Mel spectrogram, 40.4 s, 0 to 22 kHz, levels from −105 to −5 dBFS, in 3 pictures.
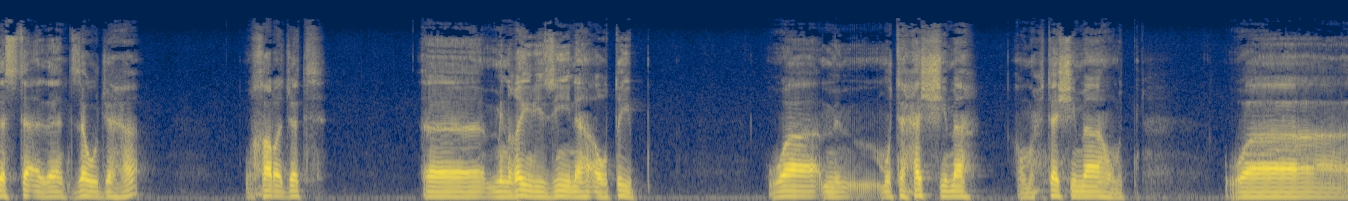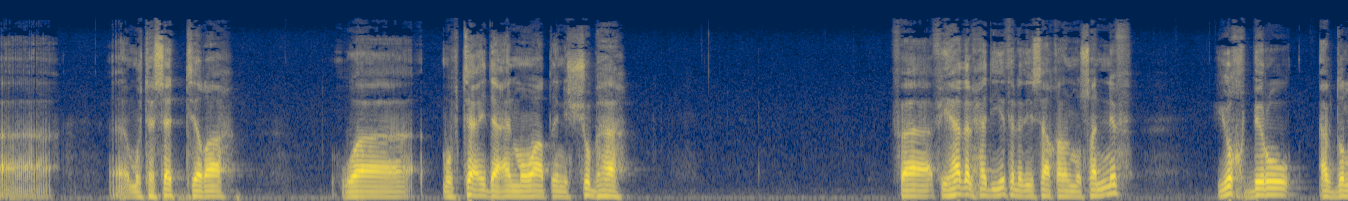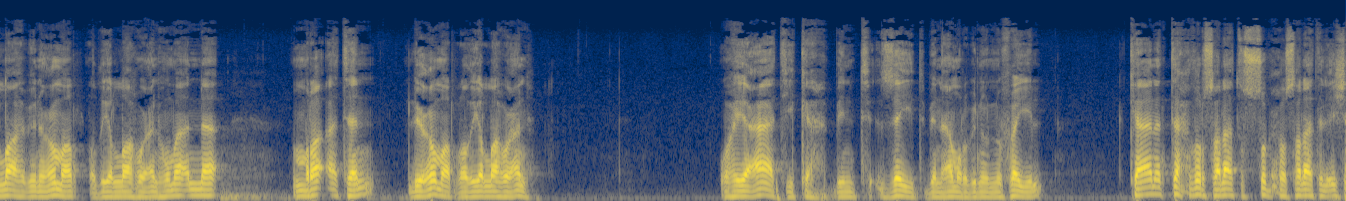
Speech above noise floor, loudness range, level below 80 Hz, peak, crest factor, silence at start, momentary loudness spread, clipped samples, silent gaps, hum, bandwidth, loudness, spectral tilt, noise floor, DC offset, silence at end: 44 dB; 4 LU; -46 dBFS; 0 dBFS; 16 dB; 0 s; 12 LU; under 0.1%; none; none; 13 kHz; -16 LUFS; -5.5 dB/octave; -59 dBFS; under 0.1%; 0 s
